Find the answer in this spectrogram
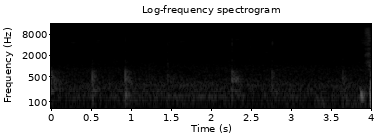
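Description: Marker pen writing numbers on a whiteboard: a few short, faint strokes and squeaks, scattered and irregular.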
